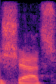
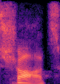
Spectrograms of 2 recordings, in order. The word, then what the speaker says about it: Schatz: I used to say Schatz. I've been told it's pronounced shots, which I understand why.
